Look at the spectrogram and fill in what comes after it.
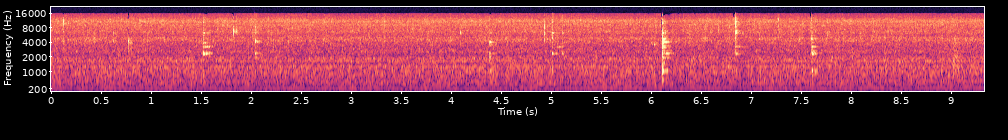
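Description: Breaded sweet potato sticks sizzling steadily in hot oil in a stainless steel pan, with metal tongs clicking against the pan now and then as the pieces are turned; the loudest click comes about six seconds in.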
